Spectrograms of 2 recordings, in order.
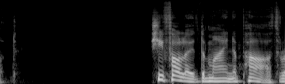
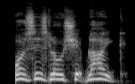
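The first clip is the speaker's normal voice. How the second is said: put-on higher, gently coaxing young maid; maid's voice; 9 semitones higher than usual. A narrator's reading. Dory asks William about his lordship, higher and coaxing. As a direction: draw him out with an eager question.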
